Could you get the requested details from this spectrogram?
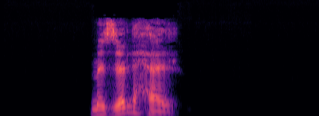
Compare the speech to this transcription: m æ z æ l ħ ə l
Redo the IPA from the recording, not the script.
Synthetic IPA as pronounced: m æ z æ l ħ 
